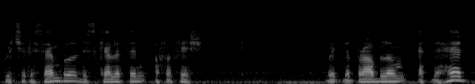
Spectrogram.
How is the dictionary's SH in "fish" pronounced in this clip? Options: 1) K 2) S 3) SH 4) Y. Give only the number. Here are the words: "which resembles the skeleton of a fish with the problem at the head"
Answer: 3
